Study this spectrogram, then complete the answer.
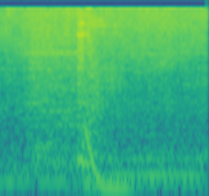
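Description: A sharp electric zap bursts out with a falling whoosh.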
